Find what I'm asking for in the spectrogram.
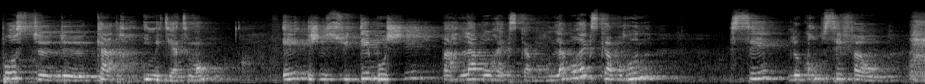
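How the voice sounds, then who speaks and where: Over noticeable background noise and audible room echo, a woman speaks very slowly in a fairly high voice with lively intonation. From Cameroon, Yaoundé. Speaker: business executive and motivational speaker. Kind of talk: motivational talk. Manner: animated.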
